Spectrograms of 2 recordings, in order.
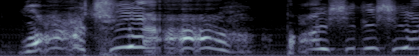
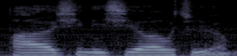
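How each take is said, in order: First: Frantic shouting prayer. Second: Softly imitating the prophets calling on Baal; a hushed, half-hearted plea to 바알; mock prayer, quiet. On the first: Retold or imitated. False prophets yelling at their god, high-pitched frenzied shout. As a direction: scream 바알 신이시여 at the sky in a high pitch. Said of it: "막 소리 지르면서 하고요". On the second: False prophets begin praying to Baal, murmured low. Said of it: "거기서 막 기도하는 거예요".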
